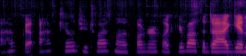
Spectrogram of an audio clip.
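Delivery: acted-out whisper. Acting out a woman whispering to a puppet in bed, imitating a whisper. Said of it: "you're like whispering to this puppet".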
